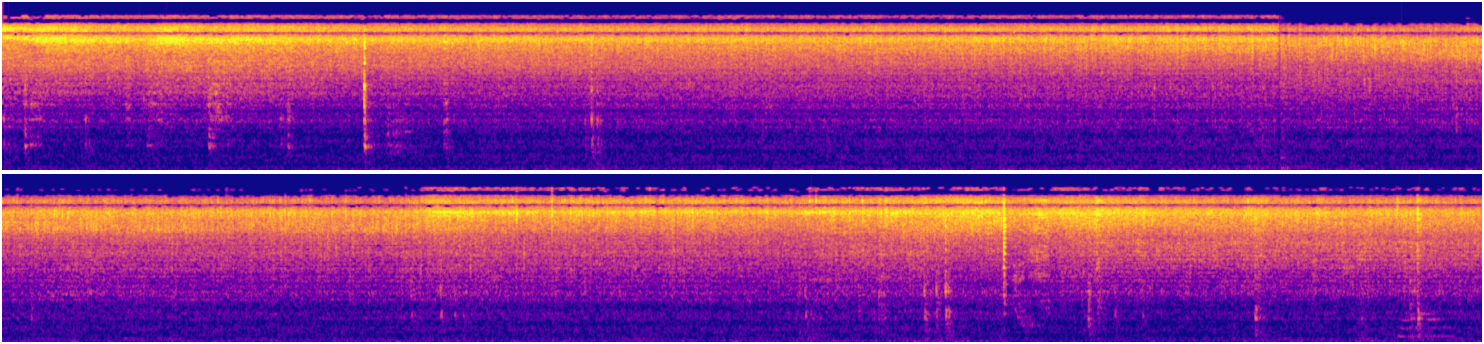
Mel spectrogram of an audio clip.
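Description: Chicken pieces frying in a pan with a steady sizzle, broken by occasional sharp clinks from stirring, a few more of them near the end.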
